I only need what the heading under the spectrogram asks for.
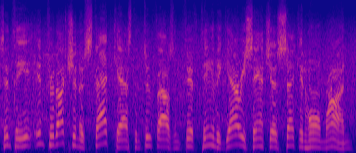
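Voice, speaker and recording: Over loud stadium ambience on a muffled radio broadcast, an American man calls live baseball from the booth. His voice sits on the high side and moves at a moderate pace.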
